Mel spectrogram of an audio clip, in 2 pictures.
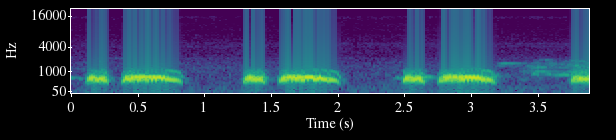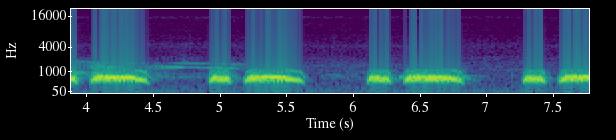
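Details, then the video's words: Caged decoy spotted dove in 'thúc gù' coo style, used to attract wild doves: deep hollow coos in quick doubled bursts, steady rhythm with short gaps, faint higher warbling behind. "Chim Cu Mồi/ cu gáy thúc gù cực đỉnh kích bổi dợt mồi hiệu quả"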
